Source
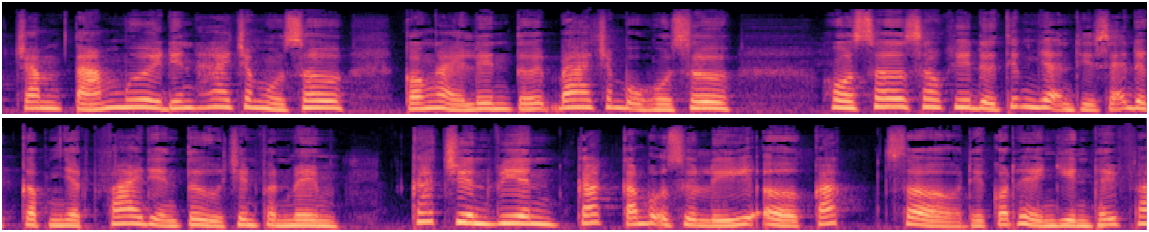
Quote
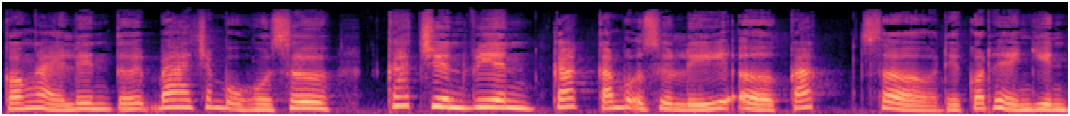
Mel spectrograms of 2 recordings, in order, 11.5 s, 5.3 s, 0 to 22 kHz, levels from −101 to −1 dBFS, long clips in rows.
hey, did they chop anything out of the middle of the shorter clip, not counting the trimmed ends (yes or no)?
yes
